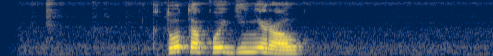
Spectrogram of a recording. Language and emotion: Russian, neutral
